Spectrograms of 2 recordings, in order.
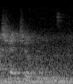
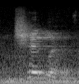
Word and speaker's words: chitlins: My grandmother had mixed pork brains and scrambled eggs, fried chitlins, not chitterlings, chitlins, I said it right the first time, and prepared something I've never tried since it never appealed to me, pig's feet.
